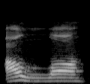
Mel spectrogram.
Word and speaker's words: Allah: Jadi ketika tabkhim itu seakan-akan huruf O, Allah.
